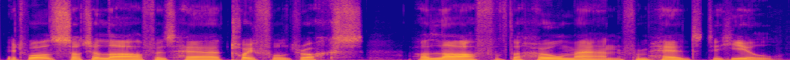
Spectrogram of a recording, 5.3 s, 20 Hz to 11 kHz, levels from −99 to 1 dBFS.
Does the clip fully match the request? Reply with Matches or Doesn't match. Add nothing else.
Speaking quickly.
Doesn't match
